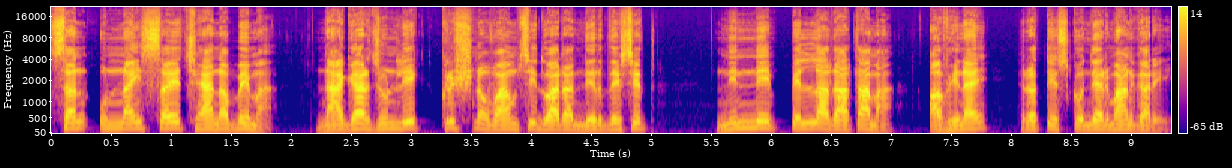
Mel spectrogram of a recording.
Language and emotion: Nepali, neutral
